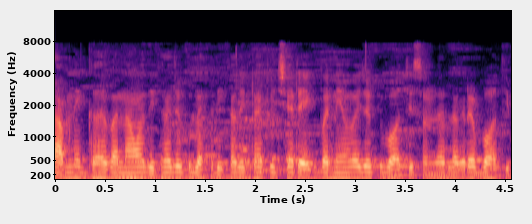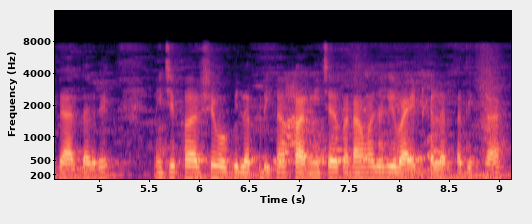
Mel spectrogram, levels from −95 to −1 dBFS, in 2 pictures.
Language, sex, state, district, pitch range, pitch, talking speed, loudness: Hindi, male, Uttarakhand, Uttarkashi, 115-125 Hz, 120 Hz, 335 wpm, -20 LUFS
